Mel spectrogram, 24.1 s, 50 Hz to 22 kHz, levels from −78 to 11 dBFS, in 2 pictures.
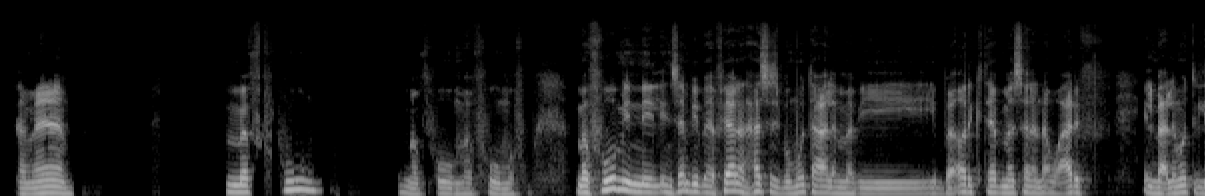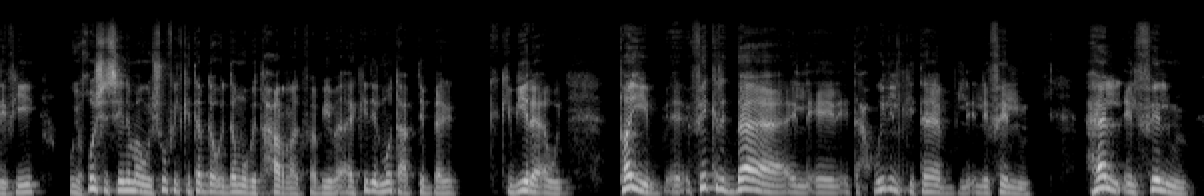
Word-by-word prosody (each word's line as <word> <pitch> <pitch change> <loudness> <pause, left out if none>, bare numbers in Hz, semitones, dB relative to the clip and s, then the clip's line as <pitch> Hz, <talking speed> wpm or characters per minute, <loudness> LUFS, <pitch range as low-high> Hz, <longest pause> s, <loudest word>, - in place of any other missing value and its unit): تمام. 115 +1 +2 1.5
مفهوم. 170 +6 -1 0.8
مفهوم، 110 -2 -6
مفهوم، 105 0 -6
مفهوم، 105 +1 -13 0.5
مفهوم 180 +9 +4
إن 155 -5 +4
الإنسان 140 +3 0
بيبقى 140 -5 -1
فعلًا 165 -1 +3
حاسس 155 -3 -1
بمُتعة 130 +4 -1
لمّا 120 -1 -3
بيبقى 110 0 -5
قاري 145 -1 0
كتاب 135 -1 -3
مثلًا 125 0 -2
أو 115 - -7
عارف 130 +1 -4 0.3
المعلومات 125 +2 0
اللي 115 -2 -3
فيه 140 +5 -3 0.3
ويخُش 180 - +3
سينما 175 0 +5
ويشوف 165 +6 -1
الكتاب 165 -1 -3
ده 150 - +1
قُدّامه 140 +1 0
بيتحرّك، 120 -3 -2
فبيبقى 120 +2 -4
أكيد 170 +7 -4
المُتعة 155 -4 0
بتبقى 120 -1 -5
ك 120 - -24 0.4
كبيرة 150 +1 +4
أوي. 115 -3 -4 0.5
طيب 185 - +5
آآ 140 - -7
فكرة 230 -3 0
بقى 150 -6 +5
ال 130 -1 -7 0.4
ال 140 - -15
تحويل 170 +9 -5
الكتاب 150 -8 -4
ل 125 +2 -9
لفيلم، 120 -5 -4 0.6
هل 215 +7 +8 0.2
الفيلم 145 - +2
135 Hz, 120 wpm, -21 LUFS, 120-160 Hz, 1.5 s, هل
